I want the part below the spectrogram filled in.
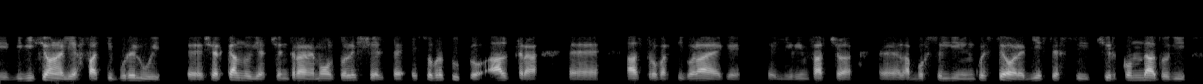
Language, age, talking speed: Italian, 30-49, 160 wpm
